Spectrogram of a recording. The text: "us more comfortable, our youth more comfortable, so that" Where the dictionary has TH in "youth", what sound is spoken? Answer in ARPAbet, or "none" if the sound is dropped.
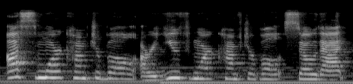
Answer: TH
